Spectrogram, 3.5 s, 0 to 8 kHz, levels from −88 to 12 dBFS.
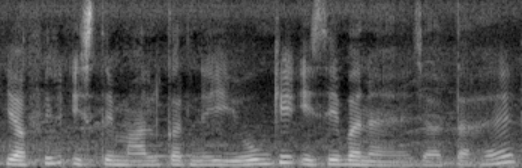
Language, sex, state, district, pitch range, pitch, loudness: Hindi, female, Chhattisgarh, Raipur, 185-215 Hz, 200 Hz, -19 LUFS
